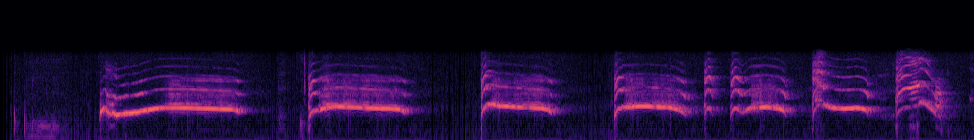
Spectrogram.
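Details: Toy poodle howling indoors: a string of long tonal howls, each about one to one and a half seconds, steady or gently rising then dropping, with short gaps between and a brief whimper at the start.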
